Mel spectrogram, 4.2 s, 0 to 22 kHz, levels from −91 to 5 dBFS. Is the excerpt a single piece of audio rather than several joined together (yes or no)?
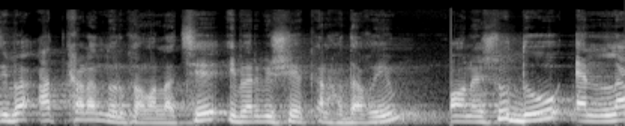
no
